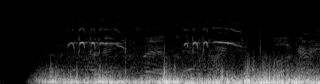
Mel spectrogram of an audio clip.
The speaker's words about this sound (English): Some 24 people carefully hop from a large boat to a smaller one, and then onto a rocky island in the middle of Lynn Canal. The wind is whipping, and the boat lurches in the waves.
